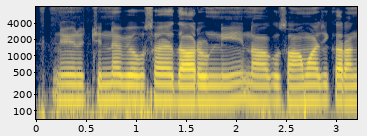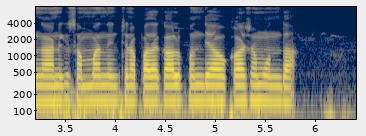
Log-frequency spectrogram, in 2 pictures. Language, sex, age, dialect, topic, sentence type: Telugu, male, 60-100, Telangana, banking, question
